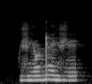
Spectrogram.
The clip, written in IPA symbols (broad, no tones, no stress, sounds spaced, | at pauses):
vʲ õ ɖ ẽ vʲ e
